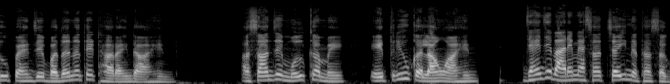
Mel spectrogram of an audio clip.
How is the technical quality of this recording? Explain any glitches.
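The recording has two linked playback glitches in this speech clip, both right after "कलाऊं आहिनि".

From 4.78 to 5.00 s there is a playback stall: the sound cuts out mid-flow for 0.22 s, then resumes where it stopped. The likely cause is the player running short of data or its thread being blocked. It is a gap with no lost material, not a dropout that skips ahead.

From 5.00 to 5.89 s comes catch-up at higher speed. The player resamples its backlog at 1.25 times normal speed, so the speech runs faster and sounds about four semitones higher, then settles back. Pitch and tempo rise together, which distinguishes it from time-stretching.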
